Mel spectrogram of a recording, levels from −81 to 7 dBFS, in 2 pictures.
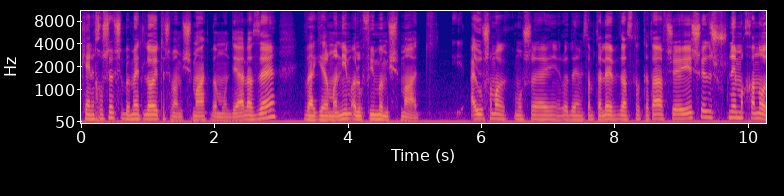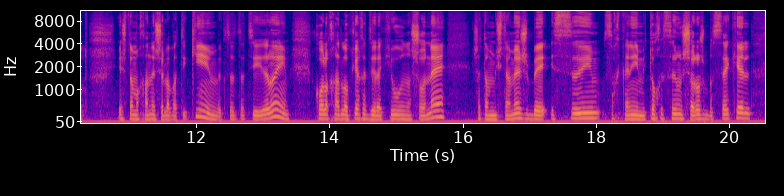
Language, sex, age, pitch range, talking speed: Hebrew, male, 20-39, 120-135 Hz, 140 wpm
